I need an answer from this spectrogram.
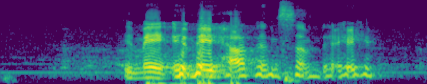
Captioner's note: crowd laughs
